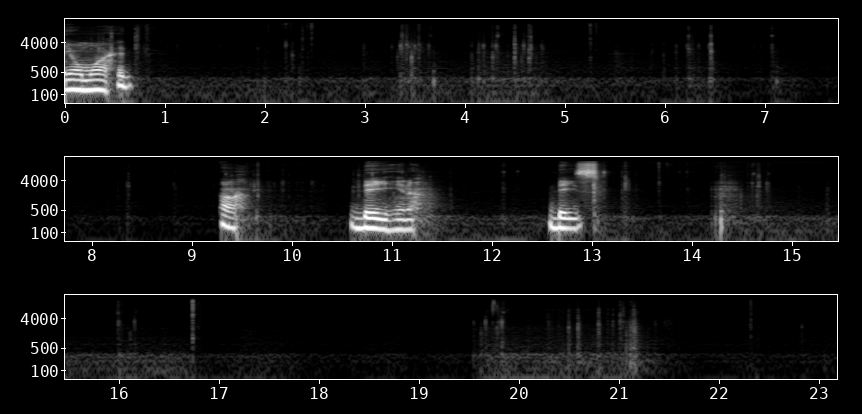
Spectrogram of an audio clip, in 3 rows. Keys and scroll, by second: 0.6 ctrl+c, 2.3 Up, 3.5 Up, 4.1 Down, 5.2 Return, 6.1 Down, 6.3 Down, 6.8 Down, 6.9 Down, 7.6 Right, 9.2 Up, 9.4 Left, 9.6 Left, 9.8 Left, 9.9 Left, 10.1 Left, 10.2 Left, 10.6 Right, 11.7-14.1 typing, 13.0 Escape, 15.9 Up, 16.7 Return, 20.9 Up, 20.9 ctrl+c, 22.3 Return.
